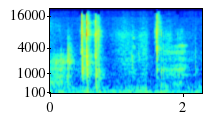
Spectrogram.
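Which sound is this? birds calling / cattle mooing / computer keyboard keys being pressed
computer keyboard keys being pressed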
